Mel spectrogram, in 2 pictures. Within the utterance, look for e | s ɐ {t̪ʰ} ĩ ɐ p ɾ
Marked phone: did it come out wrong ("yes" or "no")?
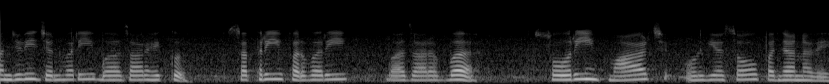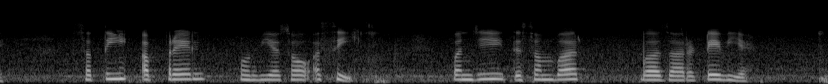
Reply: yes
